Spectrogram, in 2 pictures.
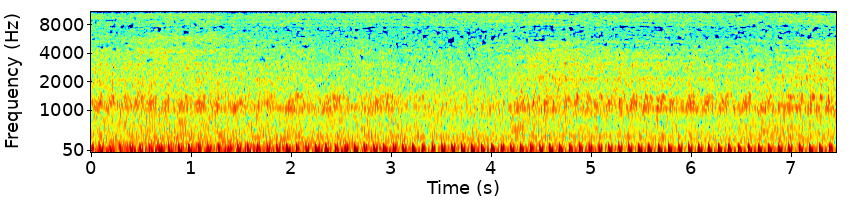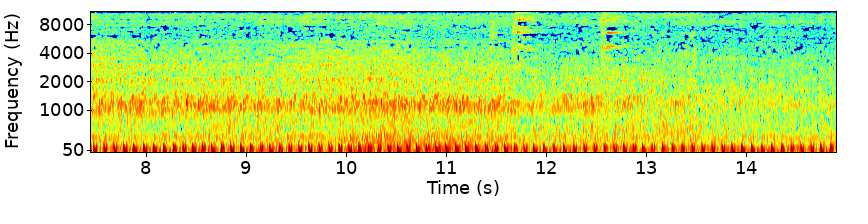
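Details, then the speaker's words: Automatic scooter repaired after running out of oil, radiator refitted, ridden about one hour: a steady idle thump about three per second with a rough low growl from the rear, smooth when the wheel is spun forward. Suspected driven-pulley clutch, not certain. "oke itu adalah suara dari klaker puli kalau analisa saya karena ada di area belakang"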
